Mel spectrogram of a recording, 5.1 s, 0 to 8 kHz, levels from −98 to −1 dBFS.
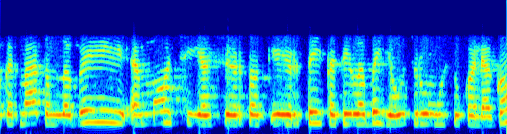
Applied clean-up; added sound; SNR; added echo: none; none; none; none.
